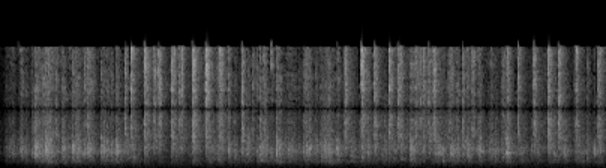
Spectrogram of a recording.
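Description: Fast, continuous clatter of typing, many clicks a second, tapering off near the end.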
